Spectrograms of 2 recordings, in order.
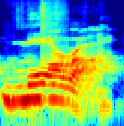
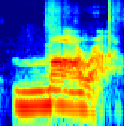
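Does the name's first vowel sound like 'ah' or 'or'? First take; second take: or; ah. First: The first vowel sounds like 'or'. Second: The first vowel sounds like 'ah'. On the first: This is the speaker's East Coast way of saying it. The speaker calls it wrong. "I call myself Mora, and that's actually not my name, but that's how I say it" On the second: This is the proper form of the name. The speaker calls it right. "the proper pronunciation of my name is Mara"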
